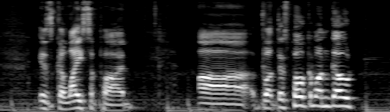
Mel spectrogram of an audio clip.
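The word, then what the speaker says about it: Golisopod: it's called glycopod I used to call it galicipod but apparently in the official pronunciation is glycipod uh but this Pokemon go themed cards and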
